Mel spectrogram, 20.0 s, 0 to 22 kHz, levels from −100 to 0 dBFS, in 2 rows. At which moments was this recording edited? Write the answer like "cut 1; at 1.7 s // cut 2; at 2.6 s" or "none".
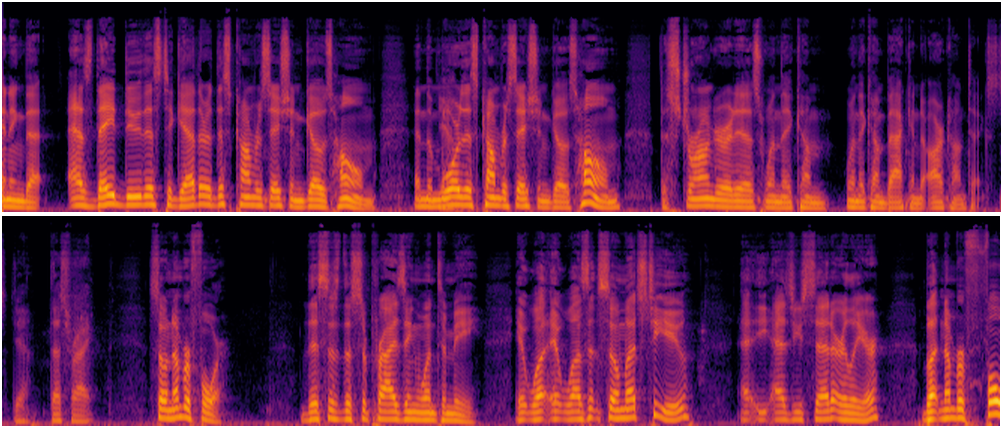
none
